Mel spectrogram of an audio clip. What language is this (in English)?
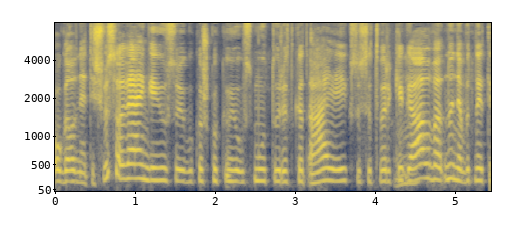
Lithuanian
